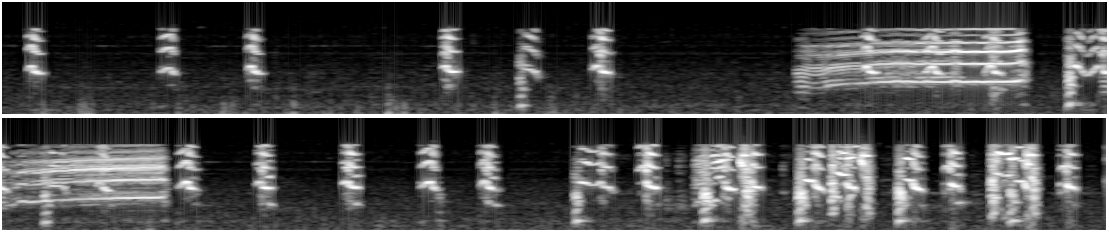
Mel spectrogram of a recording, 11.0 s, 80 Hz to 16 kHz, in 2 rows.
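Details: Peregrine falcons at a nest box in Lublin on 15 February 2022, the female interacting with her mate, recorded by nest camera: spaced chips, two long whining wails, then a fast excited run of chattering notes.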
